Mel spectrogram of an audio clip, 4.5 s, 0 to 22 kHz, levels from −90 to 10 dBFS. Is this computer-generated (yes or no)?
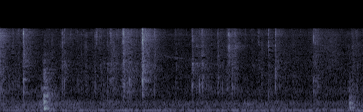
no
